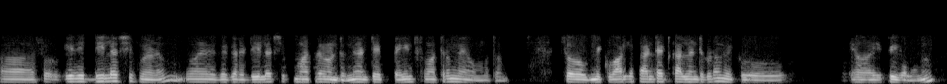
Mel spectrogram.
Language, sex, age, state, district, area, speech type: Telugu, male, 18-30, Andhra Pradesh, Anantapur, urban, conversation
